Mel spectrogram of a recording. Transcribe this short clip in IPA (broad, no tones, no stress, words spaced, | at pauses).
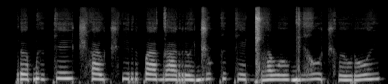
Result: ɾɐ ɓɨkeːi̯ t͡ʃʰau̯t͡ʃʰirpaː daːrɵi̯d͡ʒuːkɨ keːɡ͡ǁaβou̯ ɡiːɣuːt͡ʃʰɵːu̯ ɾoi̯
